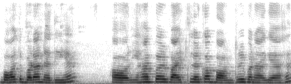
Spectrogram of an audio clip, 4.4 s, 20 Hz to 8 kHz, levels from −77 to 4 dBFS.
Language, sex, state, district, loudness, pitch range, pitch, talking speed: Hindi, female, Uttar Pradesh, Budaun, -14 LUFS, 220-250 Hz, 230 Hz, 190 wpm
